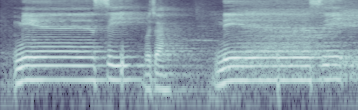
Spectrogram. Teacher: Nun sukunnya diucapkan langsung ke makhrajnya huruf sin. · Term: ikhfa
